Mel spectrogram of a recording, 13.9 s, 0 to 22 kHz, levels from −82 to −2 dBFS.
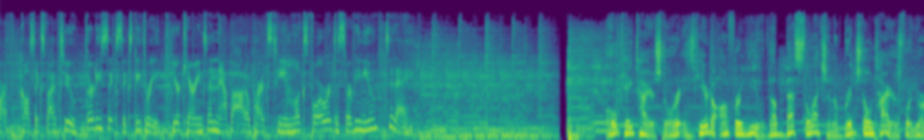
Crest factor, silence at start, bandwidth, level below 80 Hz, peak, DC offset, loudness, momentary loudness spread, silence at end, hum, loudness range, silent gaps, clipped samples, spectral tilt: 18 dB; 0 s; 16 kHz; -34 dBFS; 0 dBFS; under 0.1%; -18 LUFS; 7 LU; 0 s; none; 5 LU; none; under 0.1%; -4 dB/octave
